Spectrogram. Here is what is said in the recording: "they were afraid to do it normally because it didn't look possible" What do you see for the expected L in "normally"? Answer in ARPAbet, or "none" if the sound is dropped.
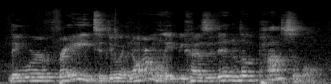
L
